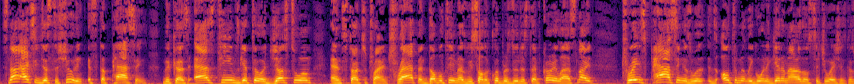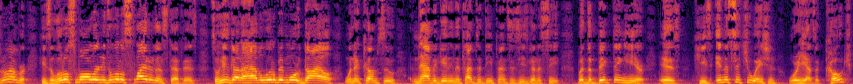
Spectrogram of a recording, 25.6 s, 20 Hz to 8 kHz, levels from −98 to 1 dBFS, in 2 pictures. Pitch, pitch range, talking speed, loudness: 180 Hz, 155-215 Hz, 240 wpm, -17 LUFS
